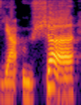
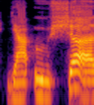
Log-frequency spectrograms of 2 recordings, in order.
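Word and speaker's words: Yahusha: Ya-U, so Ya-U-A, and then the name of the Messiah, read from right to left, is Ya-U-Sha, Ya-U-Sha, the U, Shan, and the Ayan.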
